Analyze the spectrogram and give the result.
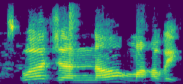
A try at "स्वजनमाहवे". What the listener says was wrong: माहवे, माहवे नहीं, माहवे, ह को भी पूरा कीजिए, आप आधा कर रहे हैं।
